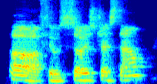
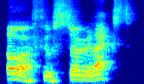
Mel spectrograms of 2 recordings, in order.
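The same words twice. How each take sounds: First: Leaning back loose, say you're stressed; sprawled out, claiming stress; relaxed body, saying stressed; mock stressed. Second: Tense body, say you're relaxed; curled up tight, claiming calm; hunched and tense, saying relaxed; mock relaxed. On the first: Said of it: "lean back, legs out, big breath". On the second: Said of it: "I want you to say to yourself". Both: Shown as a demonstration.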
